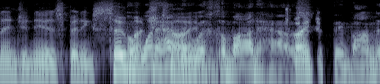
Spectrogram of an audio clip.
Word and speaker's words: Chabad: Chabad. You got to have like that that Jewish pronunciation.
